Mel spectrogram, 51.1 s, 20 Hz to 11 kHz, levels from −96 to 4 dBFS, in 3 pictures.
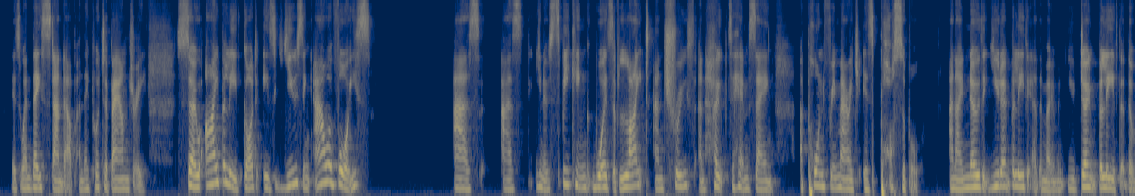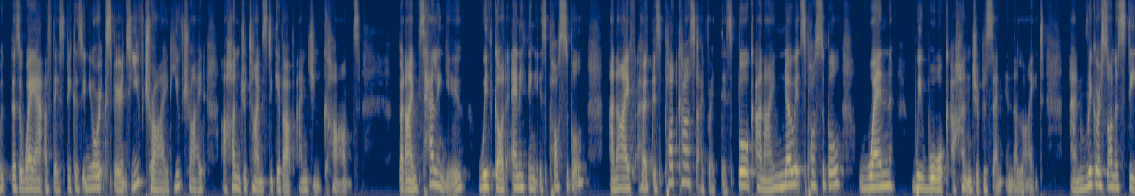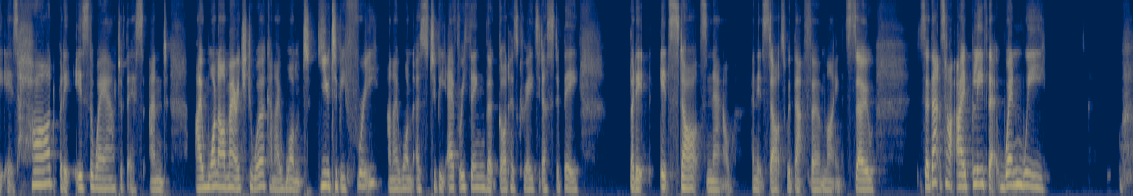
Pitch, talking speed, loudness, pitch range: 175 Hz, 195 wpm, -32 LUFS, 155-200 Hz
